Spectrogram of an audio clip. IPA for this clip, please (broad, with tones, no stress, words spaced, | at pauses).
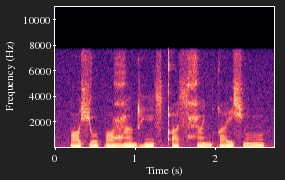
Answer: ɒ˨˩ɕo˩˧pɒ˩˧ ʕã˨˩ɖʱẽː˨˩ɬqʼɛ˨˩ɬ ħã˩˧ɲqeː˩˧ɕõ˩˧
